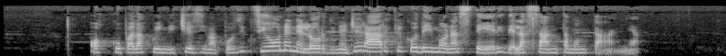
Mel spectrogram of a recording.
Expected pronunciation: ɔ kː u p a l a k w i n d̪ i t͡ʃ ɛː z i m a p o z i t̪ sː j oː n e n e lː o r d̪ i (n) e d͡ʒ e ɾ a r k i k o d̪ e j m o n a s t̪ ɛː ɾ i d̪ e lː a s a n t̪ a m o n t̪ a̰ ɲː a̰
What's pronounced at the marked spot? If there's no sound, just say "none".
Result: n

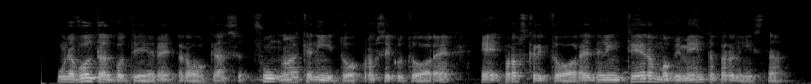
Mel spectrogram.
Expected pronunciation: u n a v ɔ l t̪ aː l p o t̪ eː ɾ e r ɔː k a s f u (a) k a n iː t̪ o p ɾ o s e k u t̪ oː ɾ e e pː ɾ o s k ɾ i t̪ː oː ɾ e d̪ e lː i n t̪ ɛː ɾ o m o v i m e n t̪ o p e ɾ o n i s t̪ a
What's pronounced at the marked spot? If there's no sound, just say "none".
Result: a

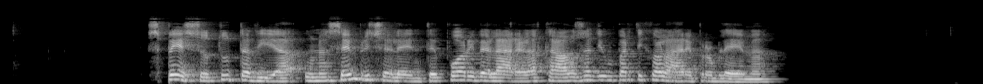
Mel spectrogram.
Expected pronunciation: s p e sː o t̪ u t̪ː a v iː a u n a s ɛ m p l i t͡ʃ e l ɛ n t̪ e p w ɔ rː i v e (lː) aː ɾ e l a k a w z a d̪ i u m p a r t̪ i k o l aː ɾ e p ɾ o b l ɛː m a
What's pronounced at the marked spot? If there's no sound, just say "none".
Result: l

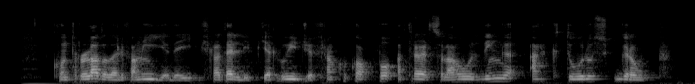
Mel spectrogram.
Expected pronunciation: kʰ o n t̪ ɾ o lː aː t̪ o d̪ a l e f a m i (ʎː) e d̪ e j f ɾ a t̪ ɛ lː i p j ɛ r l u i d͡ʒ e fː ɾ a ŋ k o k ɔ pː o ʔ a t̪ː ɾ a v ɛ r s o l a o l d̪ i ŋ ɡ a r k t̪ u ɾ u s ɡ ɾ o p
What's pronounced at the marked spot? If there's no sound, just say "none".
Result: ʎː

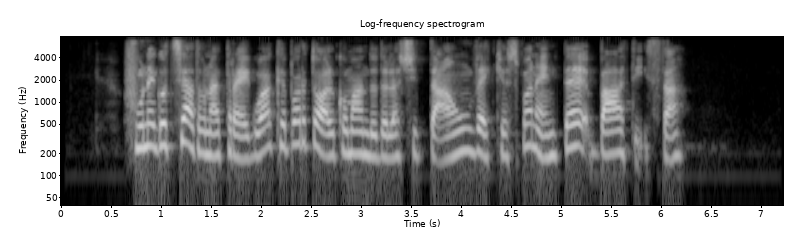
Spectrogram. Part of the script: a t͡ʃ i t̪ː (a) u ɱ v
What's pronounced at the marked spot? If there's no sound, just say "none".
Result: a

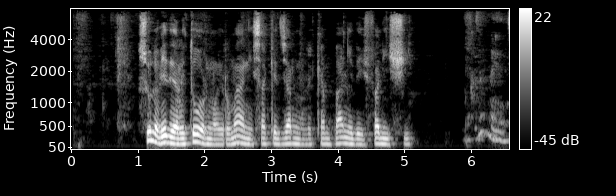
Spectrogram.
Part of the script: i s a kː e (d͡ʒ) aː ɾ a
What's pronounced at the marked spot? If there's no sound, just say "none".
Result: d͡ʒː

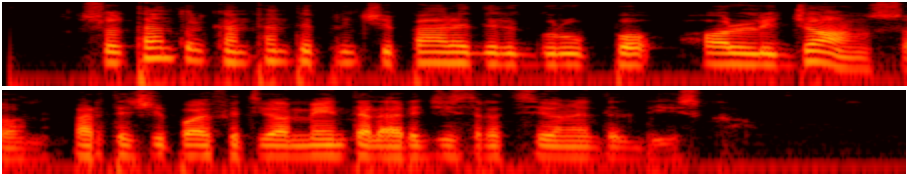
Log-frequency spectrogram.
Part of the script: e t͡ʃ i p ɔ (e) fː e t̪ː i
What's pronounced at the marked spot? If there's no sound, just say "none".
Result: e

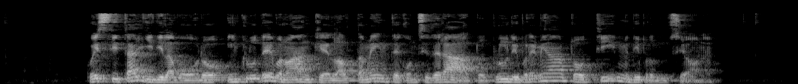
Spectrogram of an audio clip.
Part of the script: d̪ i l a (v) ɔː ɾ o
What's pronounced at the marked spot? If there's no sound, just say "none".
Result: v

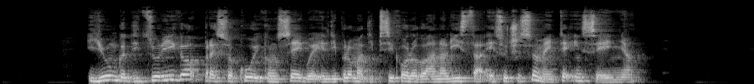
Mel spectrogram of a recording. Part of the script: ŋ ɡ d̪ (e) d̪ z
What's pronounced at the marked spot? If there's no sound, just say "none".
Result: i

